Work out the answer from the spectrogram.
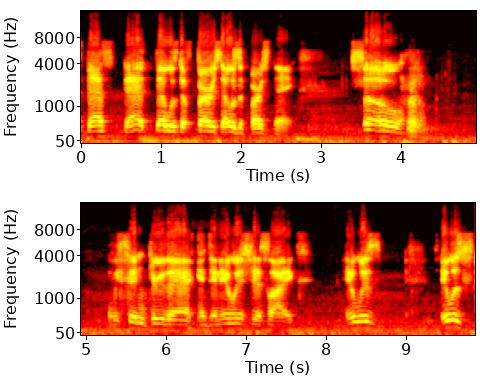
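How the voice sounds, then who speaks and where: A man calling in as a podcast guest, telling an anecdote casually in a halting, repetitive, slangy and wry way. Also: mid-range voice, sharp tone, poor audio.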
